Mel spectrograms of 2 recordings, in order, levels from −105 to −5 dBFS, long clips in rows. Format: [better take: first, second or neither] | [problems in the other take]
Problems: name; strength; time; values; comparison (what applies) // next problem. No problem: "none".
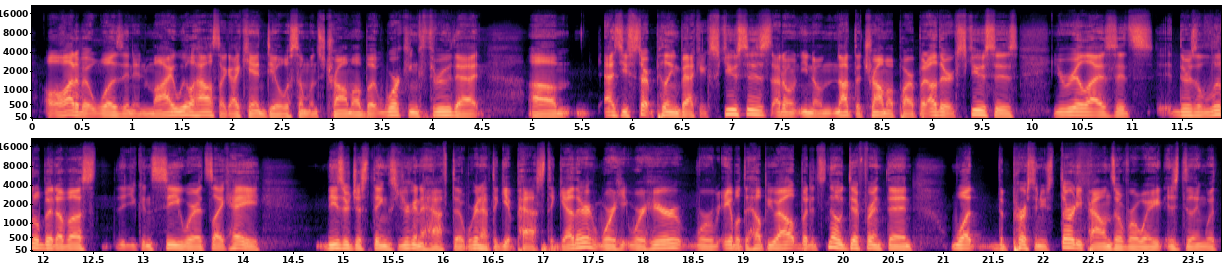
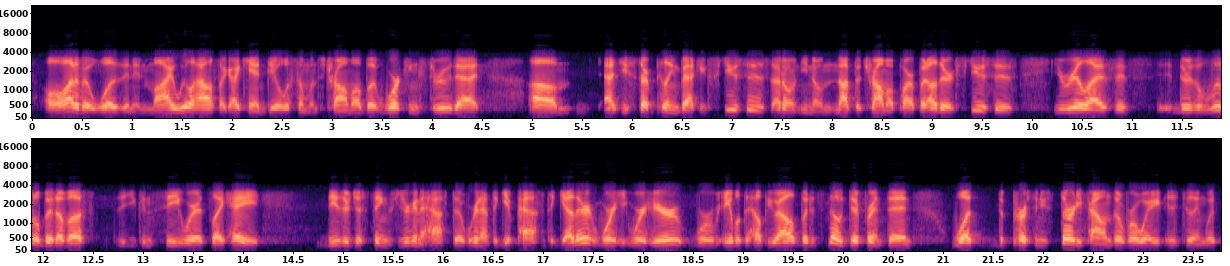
first | phone-call audio; nothing above 3 kHz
